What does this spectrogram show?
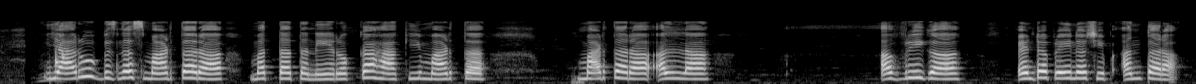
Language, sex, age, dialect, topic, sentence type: Kannada, female, 18-24, Northeastern, banking, statement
